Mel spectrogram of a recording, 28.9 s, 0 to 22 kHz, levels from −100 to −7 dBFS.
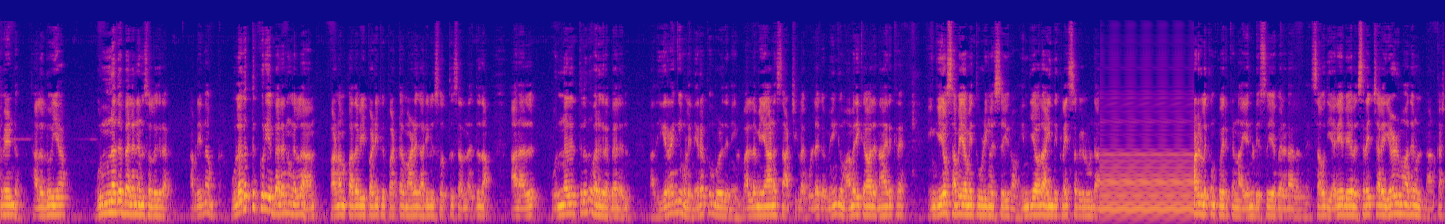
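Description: From 22.00 to 23.87 s, the computer or its audio driver froze while the output hardware kept replaying the same ring buffer, a system hang loop. A 21.33 ms slice, which fits a 1024-sample buffer, repeats exactly, giving a steady buzz at 46.9 Hz.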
